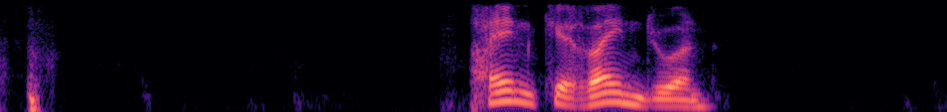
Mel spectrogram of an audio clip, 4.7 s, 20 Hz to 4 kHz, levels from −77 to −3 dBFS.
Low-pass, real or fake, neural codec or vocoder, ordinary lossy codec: 3.6 kHz; fake; codec, 16 kHz in and 24 kHz out, 0.8 kbps, FocalCodec, streaming, 65536 codes; Opus, 24 kbps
